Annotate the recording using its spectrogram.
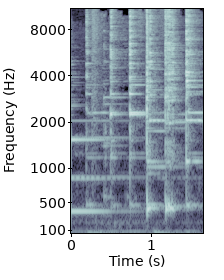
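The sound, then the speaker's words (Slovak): Several sheet-metal cowbells, made for cows, clank and ring in quick, irregular strikes, each a bright, rattling metallic hit with a sustained tinny tone, about six clangs in under two seconds, with no voices. “Toto sú kravské zvonce, plechovie, čisté na kravy.”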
